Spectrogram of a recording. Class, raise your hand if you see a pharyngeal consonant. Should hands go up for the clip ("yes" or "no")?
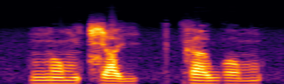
no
